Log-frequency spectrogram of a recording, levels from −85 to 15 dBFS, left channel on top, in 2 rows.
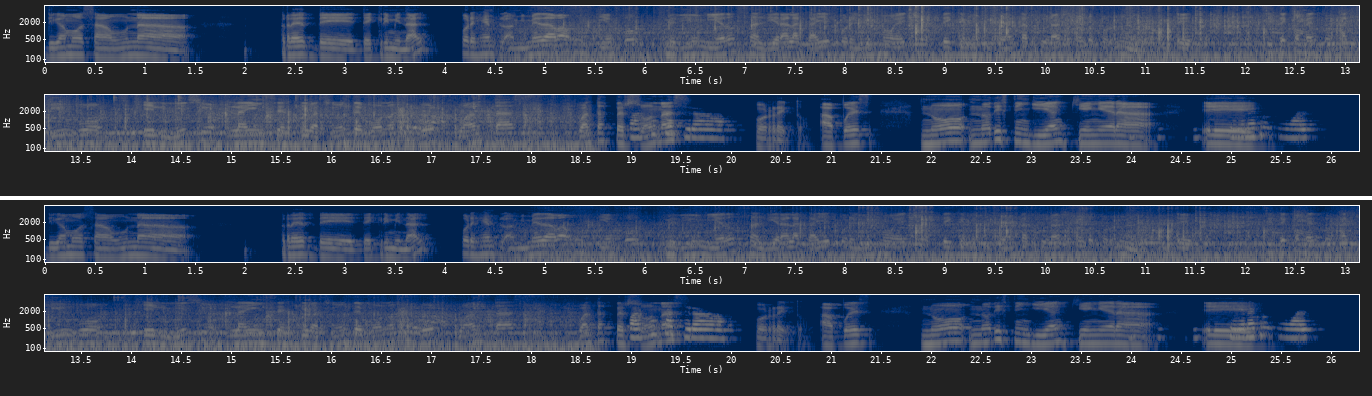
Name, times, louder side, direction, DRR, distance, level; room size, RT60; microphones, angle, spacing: voice 1, 0.0-1.4 2.4-3.8 4.2-13.7 14.1-18.1 18.5-19.5 20.3-20.6 20.9-24.2 24.7-25.3, left 5 dB, 40° left, 12 dB, 1.0 m, -45 dB
sound 1, 4.3-18.6, left 5 dB, 55° left, 2.2 m, -43 dB
voice 2, 19.0-20.0 25.0-25.8, right 4 dB, 55° right, 10 dB, 1.4 m, -44 dB
19.0 x 9.5 x 2.8 m, 0.27 s
head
